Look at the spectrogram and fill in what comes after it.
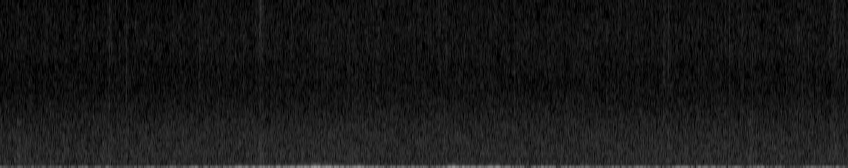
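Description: Steady rain falling, with a deep rumble of distant thunder that swells about two seconds in and slowly fades.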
